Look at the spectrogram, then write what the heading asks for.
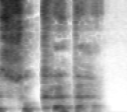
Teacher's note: The second letter ka is aspirated. Second letter in the ka class of sound consonants, ka varga consonants.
